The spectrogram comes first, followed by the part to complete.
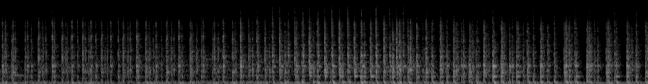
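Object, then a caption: Thin PET plastic water bottle. Fingertips of both hands rapidly tap and scratch the thin side of an empty, hollow, clear PET plastic water bottle with a frosted label sleeve. The result is a dense, fast stream of dry, crackly clicks and scrapes with a faint hollow ring near 870 Hz, holding a steady level for about six and a half seconds.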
